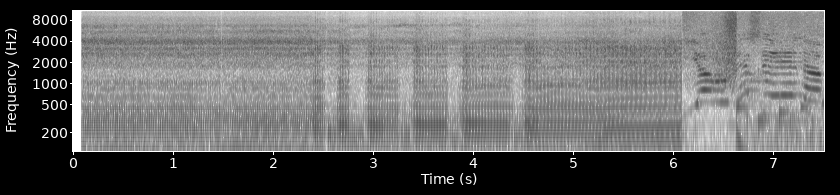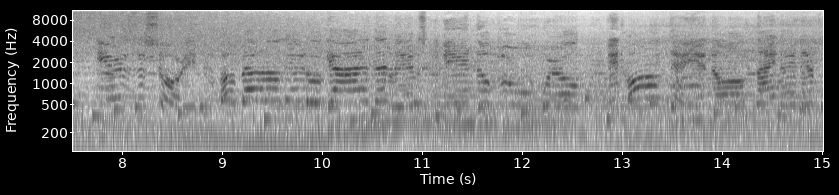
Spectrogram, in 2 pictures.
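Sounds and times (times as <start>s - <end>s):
motorcycle engine revving: 0.1s - 6.2s
music: 6.1s - 15.0s.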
